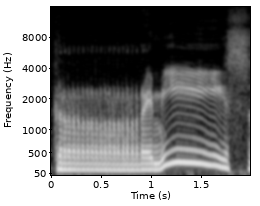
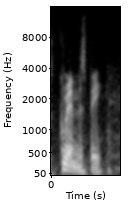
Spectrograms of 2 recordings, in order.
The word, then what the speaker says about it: Grimsby: But what if we told you it was pronounced Grimis? Yeah, I don't think that's correct. We'd be lying, it's Grimsby.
